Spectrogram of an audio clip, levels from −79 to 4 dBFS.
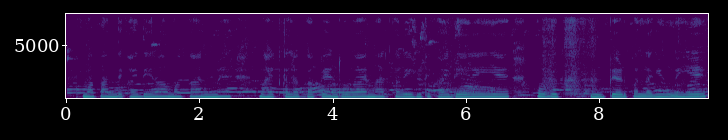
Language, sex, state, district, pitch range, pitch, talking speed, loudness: Hindi, female, Chhattisgarh, Kabirdham, 215-230 Hz, 220 Hz, 150 wpm, -47 LUFS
